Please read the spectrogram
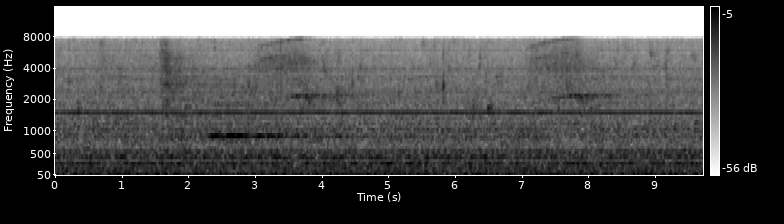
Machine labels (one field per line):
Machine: pump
